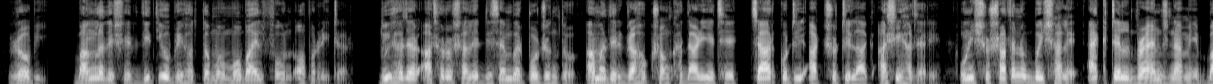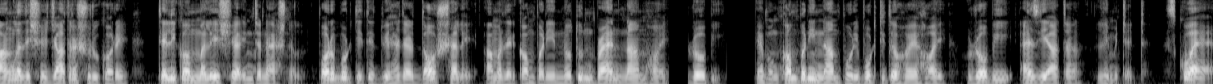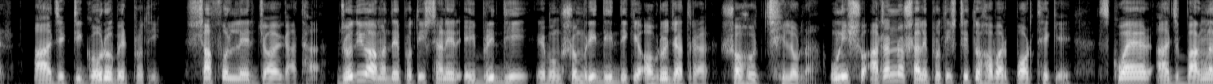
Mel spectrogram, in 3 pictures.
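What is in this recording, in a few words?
Bengali Corporate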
